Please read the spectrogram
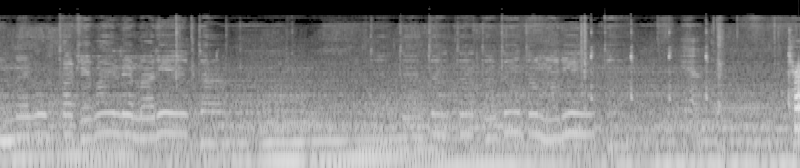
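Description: Steady low rumble of a car's cabin while driving, with a quiet voice over it for the first six seconds or so.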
